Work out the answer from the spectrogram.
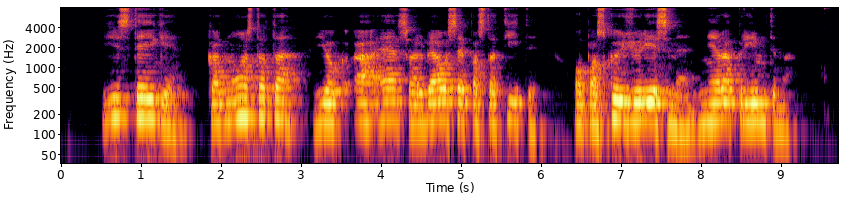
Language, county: Lithuanian, Šiauliai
